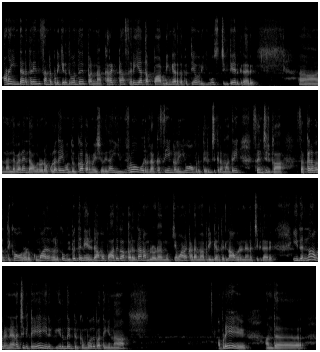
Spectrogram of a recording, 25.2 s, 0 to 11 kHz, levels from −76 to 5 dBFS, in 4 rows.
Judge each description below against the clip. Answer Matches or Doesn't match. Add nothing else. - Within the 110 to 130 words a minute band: Matches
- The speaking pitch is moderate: Doesn't match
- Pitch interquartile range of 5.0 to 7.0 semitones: Matches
